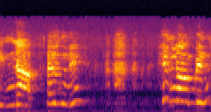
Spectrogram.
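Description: A woman whimpering in short, high, panting gasps one after another, with a break of almost a second in the middle before the gasps start again.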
